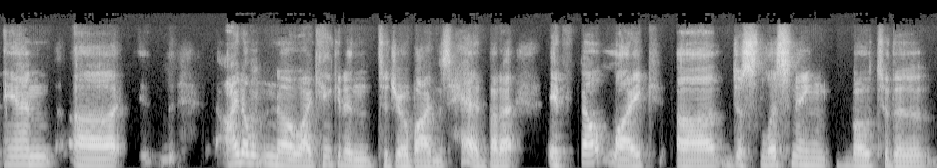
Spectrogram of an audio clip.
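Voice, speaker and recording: A man co-hosting a podcast who calls himself a baritone, thinking aloud in halting, filler-heavy speech. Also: mellow. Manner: hesitant, many uh fillers and restarts. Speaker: podcast co-host. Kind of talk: casual conversational podcast.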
